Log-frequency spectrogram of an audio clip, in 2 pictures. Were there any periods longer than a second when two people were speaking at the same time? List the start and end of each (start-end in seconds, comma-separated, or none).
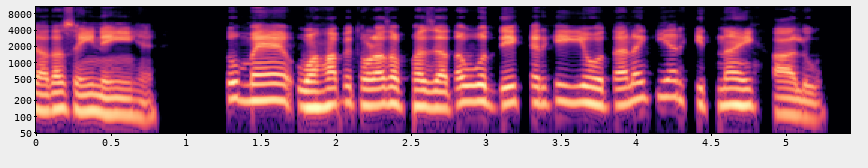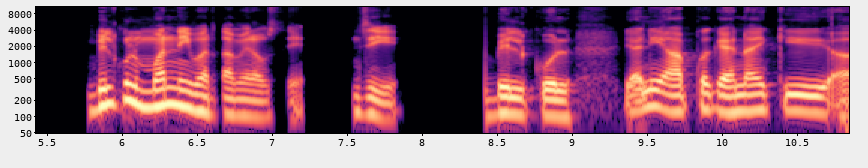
none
